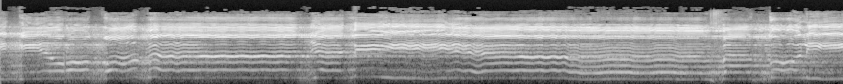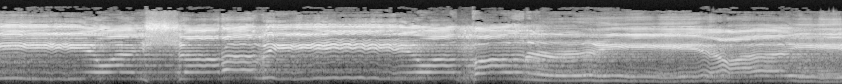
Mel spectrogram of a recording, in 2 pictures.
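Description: A man's voice in melodic Quran recitation in the Egyptian mujawwad style: one long, ornamented line drawn out over held vowels with quick wavering turns. The line steps down lower in pitch in the last few seconds.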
